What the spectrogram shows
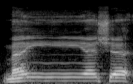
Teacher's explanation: نون مع الياء غنه مصاحبه من الخيشوم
